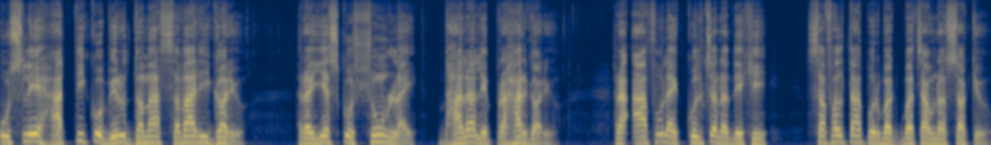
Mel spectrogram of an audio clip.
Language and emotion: Nepali, neutral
